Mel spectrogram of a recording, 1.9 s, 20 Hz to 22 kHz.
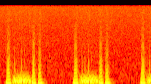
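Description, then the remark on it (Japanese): Loud heartbeat cycles from a stethoscope, about three beats, each with a rushing systolic murmur and a widely split second sound whose split width does not change, matching atrial septal defect heart sounds. No voices. “このように2音の分裂が広くて収縮期の雑音が聞こえるというのが心房中核欠損の時の心音です。”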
